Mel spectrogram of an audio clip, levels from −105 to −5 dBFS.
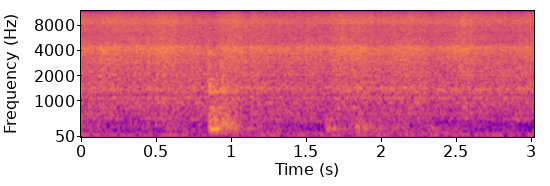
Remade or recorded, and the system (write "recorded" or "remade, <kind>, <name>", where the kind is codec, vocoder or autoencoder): remade, vocoder, BigVGAN v2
